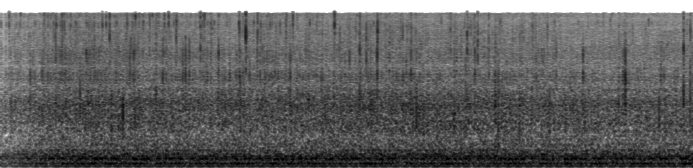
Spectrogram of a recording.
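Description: Garlic-buttered grilled cheese sandwiches frying in a cast-iron skillet: a steady sizzle with fine crackles.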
